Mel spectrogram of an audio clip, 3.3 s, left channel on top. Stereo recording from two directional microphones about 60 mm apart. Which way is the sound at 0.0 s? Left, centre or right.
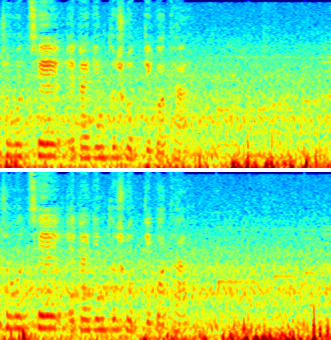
Centre.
